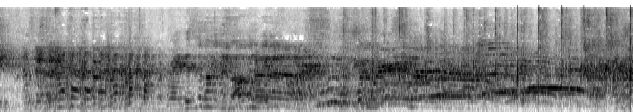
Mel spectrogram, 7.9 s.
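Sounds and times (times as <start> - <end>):
laughter: 0.2 - 5.2
people whooping: 3.7 - 7.9
audience clapping: 4.1 - 7.9.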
